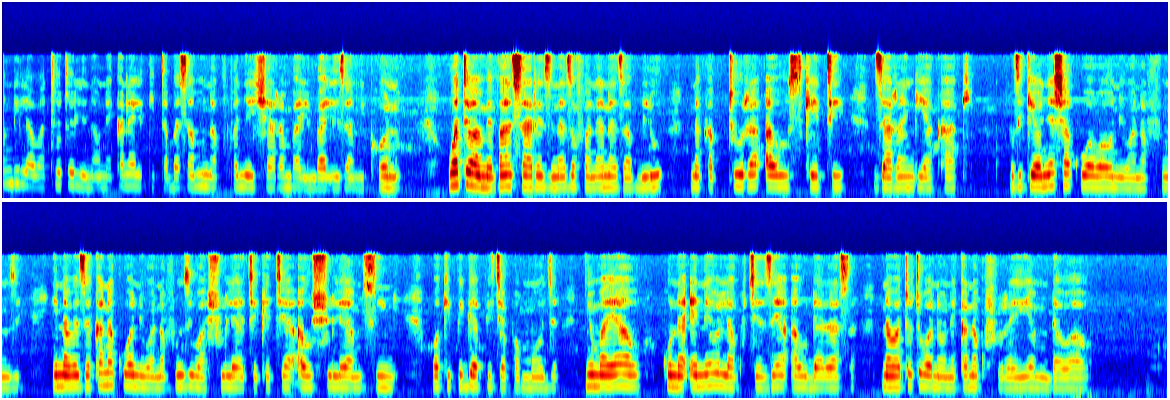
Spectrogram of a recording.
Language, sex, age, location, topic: Swahili, female, 18-24, Nairobi, education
